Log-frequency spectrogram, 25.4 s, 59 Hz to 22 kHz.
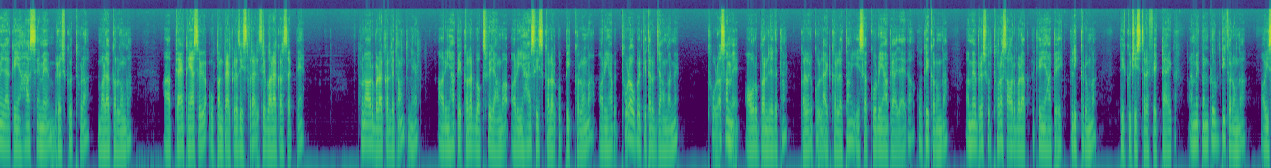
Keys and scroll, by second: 4.5 ], 7.9 ], 20.0 ].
